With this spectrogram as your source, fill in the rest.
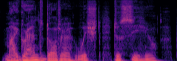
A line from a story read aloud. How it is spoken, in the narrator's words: Poipoi said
